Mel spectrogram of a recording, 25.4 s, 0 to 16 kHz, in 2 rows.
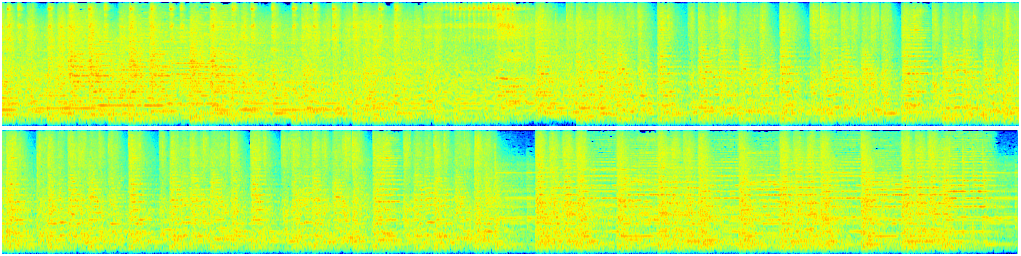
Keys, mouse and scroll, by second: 6.2 r, 13.9 middle click, 14.7-16.9 middle drag, 16.9 KP_5, 17.3 KP_1, 17.9 KP_3, 20.2-21.4 drag, 21.6 KP_5, 22.2 click, 22.4 click, 23.0-24.6 middle drag, 24.6-25.4 drag.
